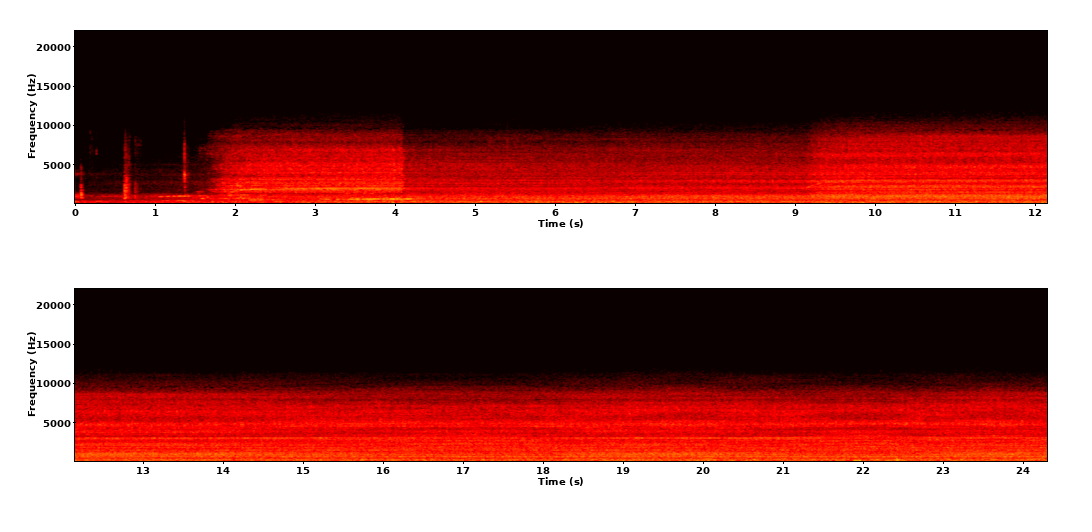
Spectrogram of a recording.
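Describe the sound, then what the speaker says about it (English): A loud, steady whooshing roar of blowing air from an electric fan, starting after a few clicks and running continuously, with a shift in pitch partway through. "Turn the fan on, otherwise the dust flies out."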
